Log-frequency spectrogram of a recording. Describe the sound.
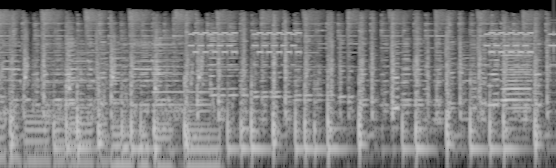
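A telephone ringtone plays loud and musical, with bright repeated tonal notes over a low, thumping pulse in a steady rhythm and no voices.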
